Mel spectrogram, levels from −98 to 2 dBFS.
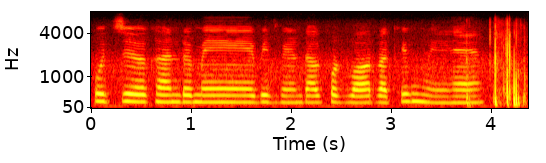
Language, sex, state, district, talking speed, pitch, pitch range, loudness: Hindi, female, Chhattisgarh, Raipur, 80 wpm, 210 Hz, 200-220 Hz, -25 LUFS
